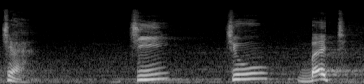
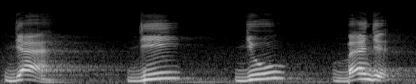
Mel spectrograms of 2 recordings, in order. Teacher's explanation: dia tidak boleh mengalir nafas karena sifatnya al-jahr, lawan dari al-hamas.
